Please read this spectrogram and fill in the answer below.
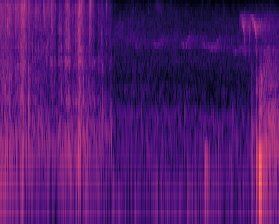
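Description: Faint crinkling of a small plastic bag of nuts and screws being handled, lasting under a second, then a brief rustle near the end.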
